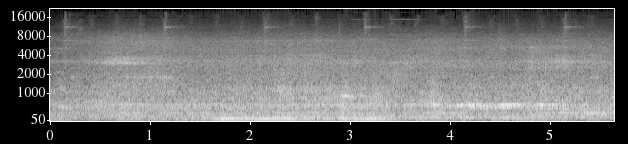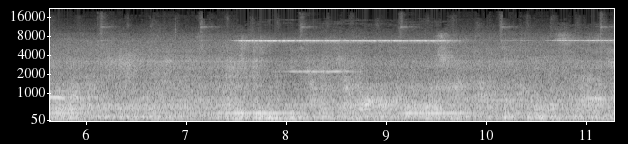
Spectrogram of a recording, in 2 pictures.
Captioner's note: street noise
